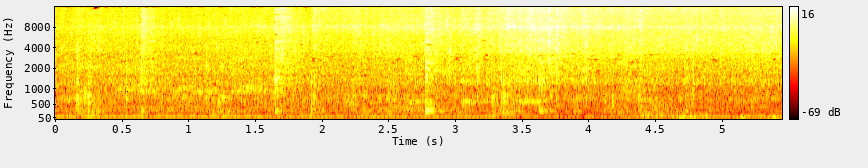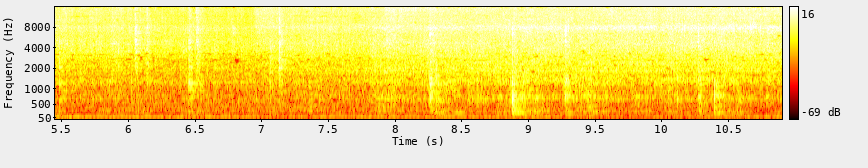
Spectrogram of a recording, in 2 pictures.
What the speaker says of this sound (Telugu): ఇంకా ఆనియన్స్ కూడా ఫ్రై అవుతా ఉన్నాయి కదా, బంగాళదుంపలు వేసుకున్నాం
